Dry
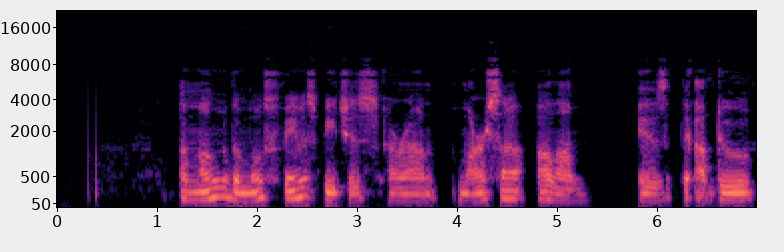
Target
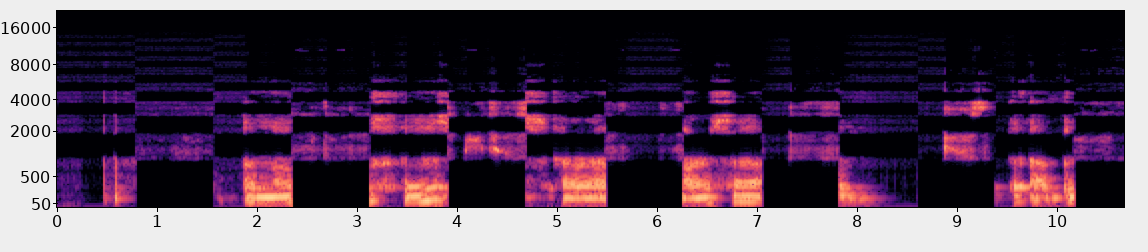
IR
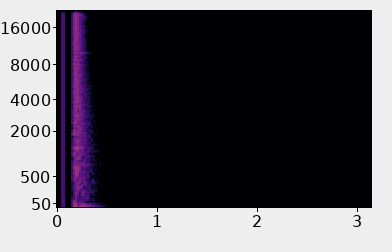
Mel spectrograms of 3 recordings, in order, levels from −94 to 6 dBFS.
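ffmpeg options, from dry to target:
-filter_complex "[0:a]equalizer=f=100:t=o:w=0.67:g=-11,equalizer=f=250:t=o:w=0.67:g=7,equalizer=f=630:t=o:w=0.67:g=-6,equalizer=f=4k:t=o:w=0.67:g=-4,acompressor=threshold=-30dB:ratio=6,asetrate=28886,aresample=44100,equalizer=f=3.4k:t=o:w=1.7:g=10.5,bandreject=f=60:t=h:w=6,bandreject=f=120:t=h:w=6,bandreject=f=180:t=h:w=6,bandreject=f=240:t=h:w=6,bandreject=f=300:t=h:w=6,aecho=1:1:2.4:0.98,acrossover=split=470[a][b];[b]acompressor=threshold=-45dB:ratio=5[c];[a][c]amix=inputs=2:normalize=0,alimiter=level_in=27.5dB:limit=-1dB:release=50:level=0:latency=1,afftfilt=real='re*gt(sin(2*PI*0.64*pts/sr)*(1-2*mod(floor(b*sr/1024/950),2)),0)':imag='im*gt(sin(2*PI*0.64*pts/sr)*(1-2*mod(floor(b*sr/1024/950),2)),0)':win_size=1024:overlap=0.75,volume=-1dB"

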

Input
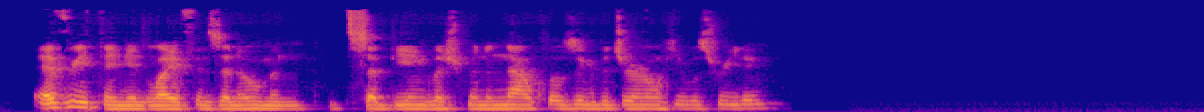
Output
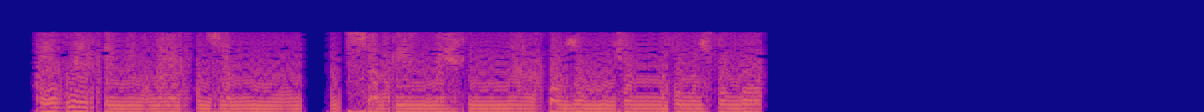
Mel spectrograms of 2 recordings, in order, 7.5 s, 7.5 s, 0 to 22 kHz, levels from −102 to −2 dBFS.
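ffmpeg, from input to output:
-filter_complex "[0:a]asuperstop=centerf=680:order=20:qfactor=2,asplit=2[a][b];[b]adelay=80,highpass=300,lowpass=3.4k,asoftclip=type=hard:threshold=-21.5dB,volume=-13dB[c];[a][c]amix=inputs=2:normalize=0,acompressor=threshold=-32dB:ratio=8,asettb=1/sr,asplit=3[d][e][f];[d]atrim=end=0.464[g];[e]atrim=start=0.46:end=2.9,asetpts=PTS-STARTPTS,afade=t=in:d=0.004:c=qsin,afade=t=out:st=2.436:d=0.004:c=qsin,equalizer=f=2.2k:w=1.1:g=6.5[h];[f]atrim=start=2.896[i];[g][h]acrossfade=d=0.004:c1=hsin:c2=qsin[j];[j][i]acrossfade=d=0.004:c1=qsin:c2=hsin,acrossover=split=130|3000[k][l][m];[k]acompressor=threshold=-44dB:ratio=3[n];[n][l][m]amix=inputs=3:normalize=0,asoftclip=type=tanh:threshold=-38dB,alimiter=level_in=22.5dB:limit=-24dB:level=0:latency=1:release=33,volume=-22.5dB,acrusher=bits=5:dc=4:mix=0:aa=0.000001,volume=11dB" -ar 16000 -c:a libvorbis -b:a 16k

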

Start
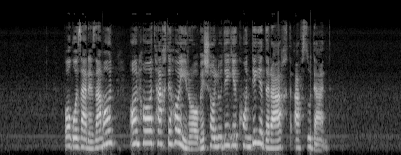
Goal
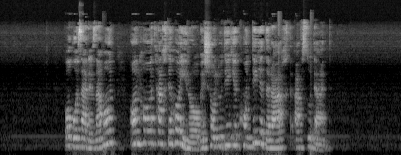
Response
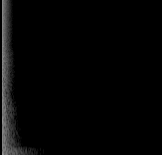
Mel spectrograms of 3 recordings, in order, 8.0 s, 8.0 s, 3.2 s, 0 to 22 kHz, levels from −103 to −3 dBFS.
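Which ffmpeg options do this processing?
-filter_complex "[0:a]bass=f=250:g=3,treble=f=4k:g=13,aexciter=amount=11.3:drive=2.5:freq=5.1k[a];[1:a]atrim=start_sample=2205,atrim=end_sample=3528[b];[a][b]afir=irnorm=-1:irlink=0,volume=-13.5dB"

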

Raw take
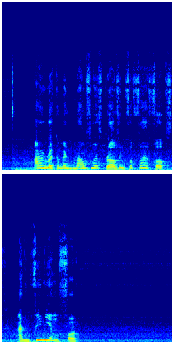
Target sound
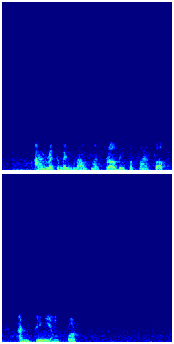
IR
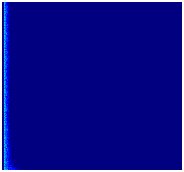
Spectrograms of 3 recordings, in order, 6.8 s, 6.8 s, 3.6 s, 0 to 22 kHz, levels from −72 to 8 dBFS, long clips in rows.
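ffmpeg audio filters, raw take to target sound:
-af "highshelf=f=2.2k:g=8,afftfilt=real='hypot(re,im)*cos(2*PI*random(0))':imag='hypot(re,im)*sin(2*PI*random(1))':win_size=512:overlap=0.75,highpass=f=190:t=q:w=0.5412,highpass=f=190:t=q:w=1.307,lowpass=f=3.1k:t=q:w=0.5176,lowpass=f=3.1k:t=q:w=0.7071,lowpass=f=3.1k:t=q:w=1.932,afreqshift=-150,volume=-5dB"

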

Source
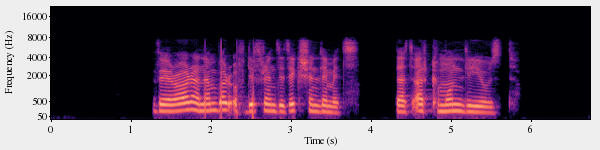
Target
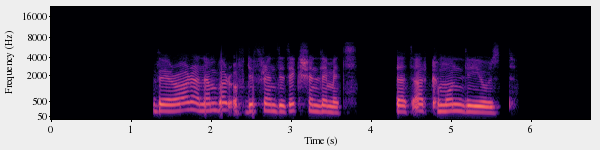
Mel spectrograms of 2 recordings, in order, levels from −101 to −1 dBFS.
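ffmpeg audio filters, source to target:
-filter_complex "[0:a]asettb=1/sr,asplit=3[a][b][c];[a]atrim=end=1.614[d];[b]atrim=start=1.61:end=4.34,asetpts=PTS-STARTPTS,afade=t=in:d=0.004:c=qsin,afade=t=out:st=2.726:d=0.004:c=qsin,equalizer=f=370:w=0.9:g=-6.5[e];[c]atrim=start=4.336[f];[d][e]acrossfade=d=0.004:c1=hsin:c2=qsin[g];[g][f]acrossfade=d=0.004:c1=qsin:c2=hsin,acompressor=threshold=-29dB:ratio=12,aeval=exprs='sgn(val(0))*max(abs(val(0))-0.00119,0)':c=same,highpass=160,equalizer=f=230:t=q:w=4:g=-6,equalizer=f=340:t=q:w=4:g=8,equalizer=f=530:t=q:w=4:g=3,equalizer=f=760:t=q:w=4:g=-9,equalizer=f=1.2k:t=q:w=4:g=6,equalizer=f=2.4k:t=q:w=4:g=-7,lowpass=f=3k:w=0.5412,lowpass=f=3k:w=1.3066,volume=-6dB"

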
